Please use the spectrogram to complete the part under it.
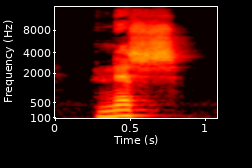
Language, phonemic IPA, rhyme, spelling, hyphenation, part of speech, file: Dutch, /nɛs/, -ɛs, nes, nes, noun, Nl-nes.ogg
- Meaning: headland, spit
